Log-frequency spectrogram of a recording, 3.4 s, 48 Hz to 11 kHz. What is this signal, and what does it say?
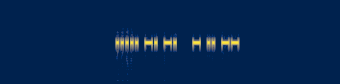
Morse code, heard as a keyed tone, about 53 wpm, 690 Hz. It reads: 5NN TIM
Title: Ontario QSO Party Exchange 50wpm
